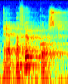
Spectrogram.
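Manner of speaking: äta short, frukost stressed; phrase stress. Shown as a demonstration. Teacher modelling the last example. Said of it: "The äta is short".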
